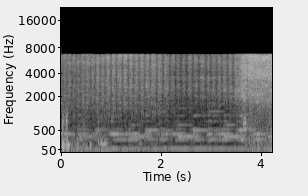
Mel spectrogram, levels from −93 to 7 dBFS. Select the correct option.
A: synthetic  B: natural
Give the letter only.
A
